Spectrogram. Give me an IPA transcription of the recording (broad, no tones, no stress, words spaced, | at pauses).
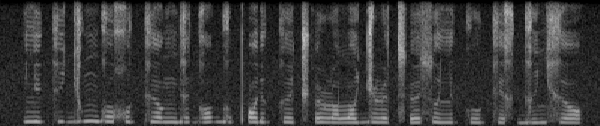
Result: lʲøkʲɨɟu ŋɡoχʷɨ kʲɔ ŋɡɛɡɔ ɡʊpʼɔ ɾʲokøt͡ʃʼøɭʊ lˠʊɟɨɭɨ t͡sʼøsu lʲʊkukʲax ɡɨʎxʲɔ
